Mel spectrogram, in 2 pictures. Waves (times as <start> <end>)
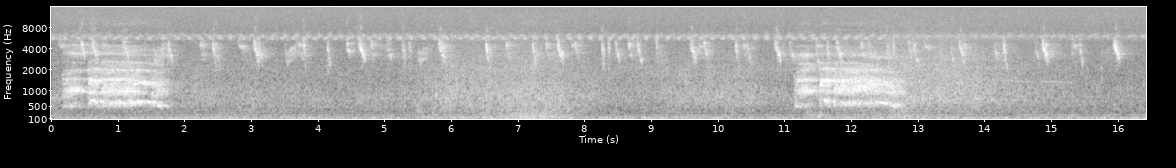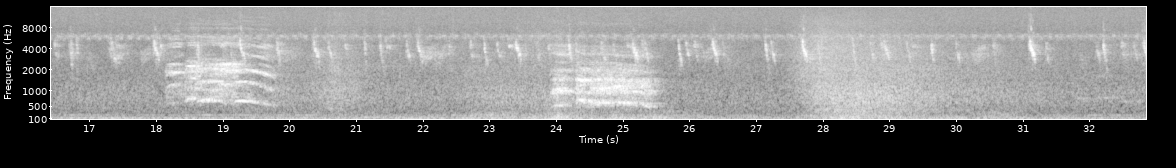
4.9 17.9, 19.8 32.8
